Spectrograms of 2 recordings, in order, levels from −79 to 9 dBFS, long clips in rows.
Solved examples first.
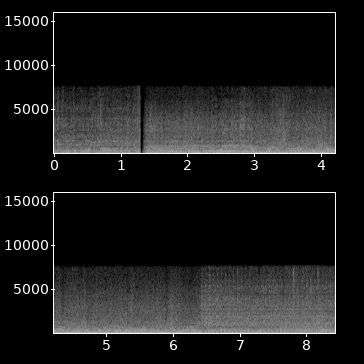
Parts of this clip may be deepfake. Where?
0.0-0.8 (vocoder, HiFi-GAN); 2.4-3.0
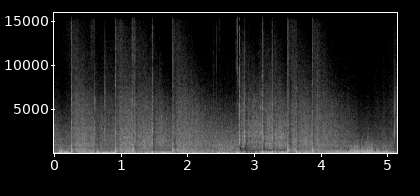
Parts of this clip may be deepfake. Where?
0.7-1.3 (autoencoder, DAC-VAE); 4.4-5.2

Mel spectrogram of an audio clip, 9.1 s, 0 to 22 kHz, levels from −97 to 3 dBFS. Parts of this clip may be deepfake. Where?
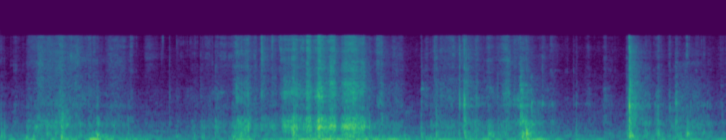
0.7-1.7 (vocoder, BigVGAN v2)

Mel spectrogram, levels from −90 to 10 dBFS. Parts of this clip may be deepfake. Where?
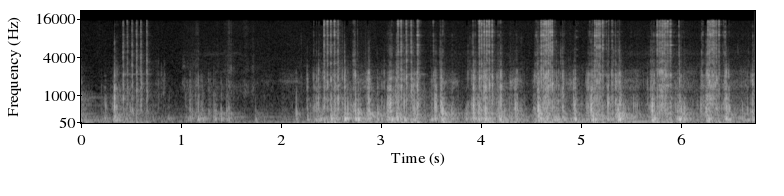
3.1-4.0 (vocoder, Vocos)

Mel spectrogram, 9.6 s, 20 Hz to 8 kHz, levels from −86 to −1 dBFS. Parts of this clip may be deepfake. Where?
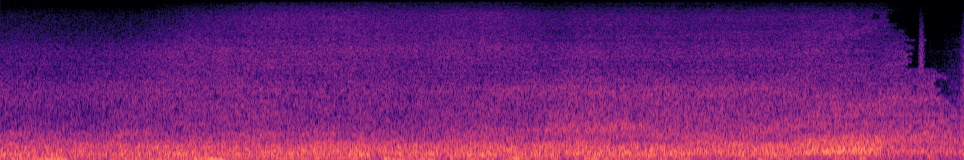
2.3-3.6 (vocoder, Vocos)

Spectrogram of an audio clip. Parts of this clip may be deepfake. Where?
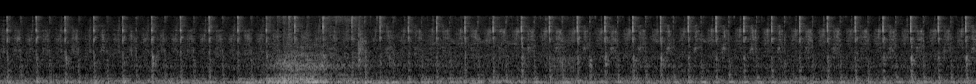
none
